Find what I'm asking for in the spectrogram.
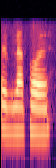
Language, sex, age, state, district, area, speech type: Assamese, female, 60+, Assam, Dibrugarh, rural, conversation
